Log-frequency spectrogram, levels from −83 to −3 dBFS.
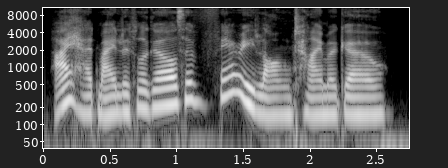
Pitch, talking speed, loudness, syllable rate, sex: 190 Hz, 220 wpm, -18 LUFS, 5.3 syllables/s, female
